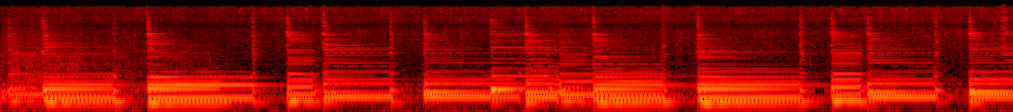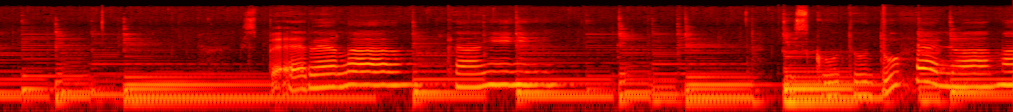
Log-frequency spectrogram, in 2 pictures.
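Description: A song plays loud and close: steady, evenly pulsed chords over sustained low tones, with a bright sliding melodic line rising in around the middle and returning near the end.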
